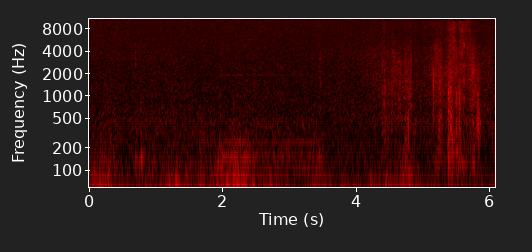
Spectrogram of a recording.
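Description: Wind on the microphone: a low, uneven rumble over a steady hiss of breeze. Near the end, short soft rustling sounds begin.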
